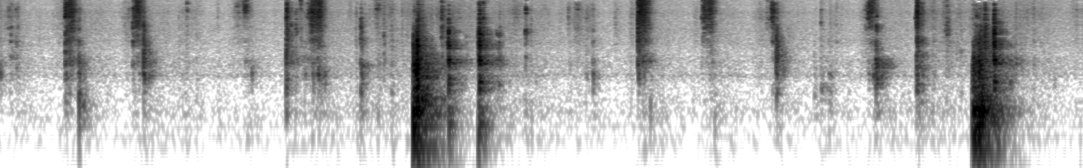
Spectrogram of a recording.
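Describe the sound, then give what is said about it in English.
A playing card from a seasonal fortune-telling deck is flipped up among light handling sounds: many soft, scattered paper clicks and snaps, with two louder slapping flips standing out, and no talking. “The Four of Winter card flipped up.”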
